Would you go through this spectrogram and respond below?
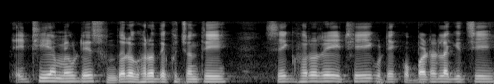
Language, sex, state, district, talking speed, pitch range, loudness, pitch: Odia, male, Odisha, Malkangiri, 145 wpm, 125-140 Hz, -18 LUFS, 130 Hz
